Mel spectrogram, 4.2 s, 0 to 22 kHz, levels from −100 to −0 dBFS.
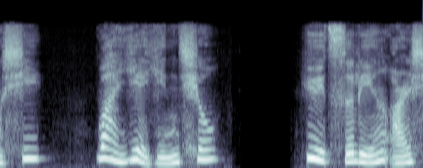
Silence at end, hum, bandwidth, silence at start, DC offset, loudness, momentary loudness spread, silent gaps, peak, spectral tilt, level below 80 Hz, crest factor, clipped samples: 0 s; none; 12.5 kHz; 0 s; under 0.1%; -15 LUFS; 7 LU; 2.42-2.91 s; -2 dBFS; -4.5 dB/octave; -56 dBFS; 14 dB; under 0.1%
